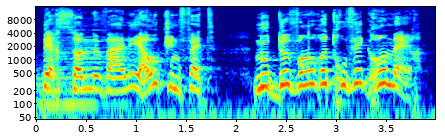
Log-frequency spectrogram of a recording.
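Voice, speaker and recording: A man voicing a gentle, worried father bear in an animated film, in speech. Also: extremely high pitch, moderate pace, soft background music. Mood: worried, determined.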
